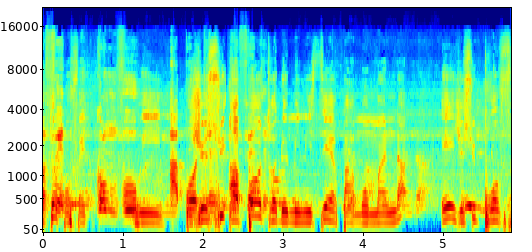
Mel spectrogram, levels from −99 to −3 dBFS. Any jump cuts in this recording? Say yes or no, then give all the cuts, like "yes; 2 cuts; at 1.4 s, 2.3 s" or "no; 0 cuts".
no; 0 cuts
